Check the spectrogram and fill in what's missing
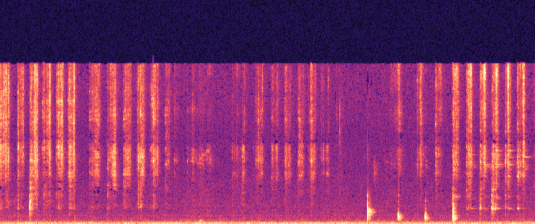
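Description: A bristle brush scrubs along the inner slots and metal springs of an open, hollow white plastic wall switch frame with black inserts, held in a gloved hand. Quick, bright, scratchy brush strokes rasp in bursts over a steady low hum. Later, four sharp ticks stand out from the quiet scrubbing.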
